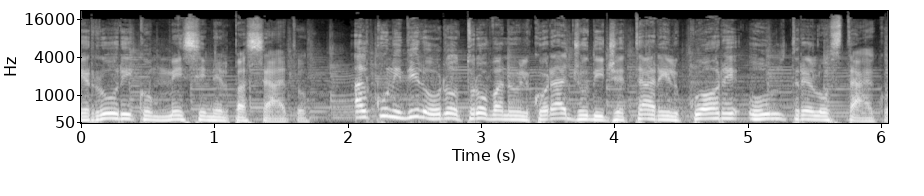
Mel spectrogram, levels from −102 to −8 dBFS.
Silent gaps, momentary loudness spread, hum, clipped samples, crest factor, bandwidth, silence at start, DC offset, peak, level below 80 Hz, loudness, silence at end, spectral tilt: none; 5 LU; none; under 0.1%; 12 dB; 18.5 kHz; 0 s; under 0.1%; -2 dBFS; -34 dBFS; -13 LUFS; 0 s; -5.5 dB/octave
